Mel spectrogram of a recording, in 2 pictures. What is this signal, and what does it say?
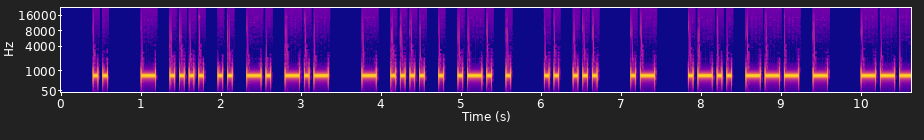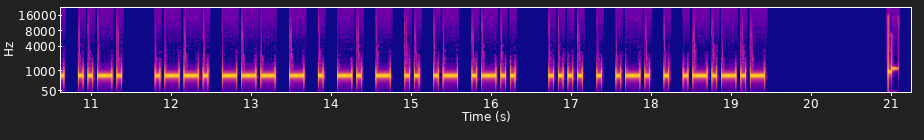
Morse code, heard as a keyed tone, about 21 wpm, 700 Hz. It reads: I THINK THERE IS A LOT OF POTENTIAL HERE.
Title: Sentences with 6-Word Phrases - Spoken Beginning - 20wpm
